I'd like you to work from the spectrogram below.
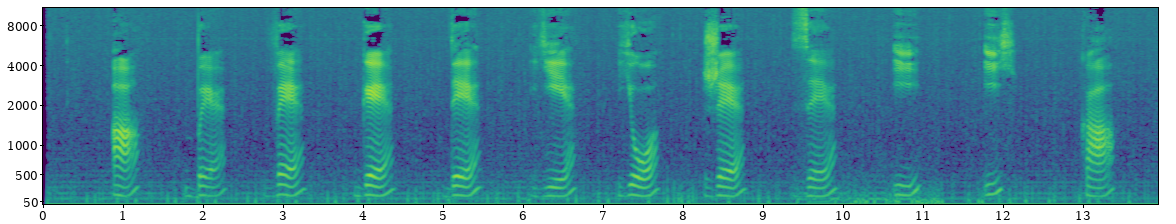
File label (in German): russisches alphabet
